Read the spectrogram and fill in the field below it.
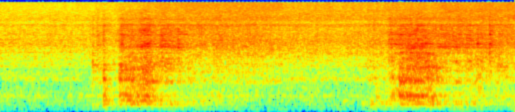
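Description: Spicy mutton gravy fries in hot oil as a spoon stirs it in the pan, steady sizzling with two louder scraping stirs, close and alone without speech.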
